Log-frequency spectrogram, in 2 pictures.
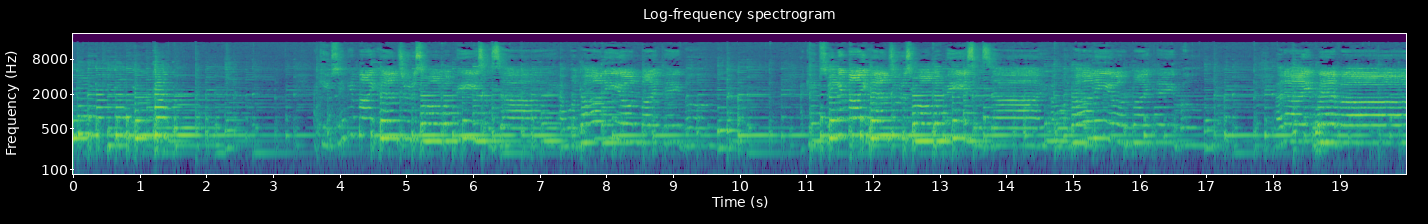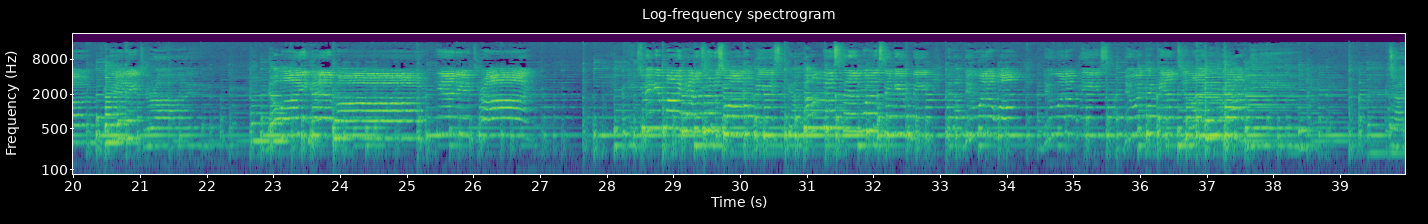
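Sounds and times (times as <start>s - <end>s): banjo strumming: 0.0s - 39.9s
woman singing: 3.6s - 9.8s, 11.0s - 17.2s, 18.0s - 22.2s, 22.9s - 27.0s, 28.3s - 38.7s, 39.7s - 39.9s.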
